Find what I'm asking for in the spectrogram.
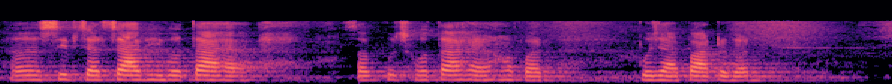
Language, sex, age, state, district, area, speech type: Hindi, female, 60+, Bihar, Begusarai, rural, spontaneous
